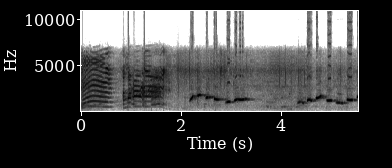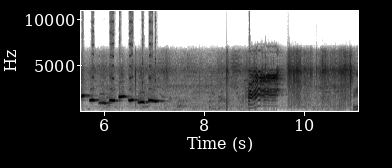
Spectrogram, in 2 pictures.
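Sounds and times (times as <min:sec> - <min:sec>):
whistled melody: 0:04.4 - 0:07.2.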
